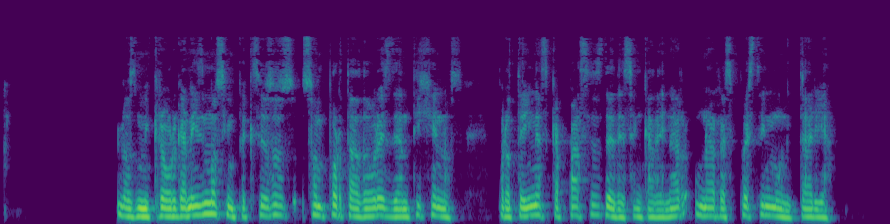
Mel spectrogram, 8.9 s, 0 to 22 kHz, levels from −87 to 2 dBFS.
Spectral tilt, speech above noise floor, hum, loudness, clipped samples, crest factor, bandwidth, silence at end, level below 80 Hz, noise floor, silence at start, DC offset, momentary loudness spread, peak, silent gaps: -7.5 dB/octave; over 68 dB; none; -23 LUFS; under 0.1%; 16 dB; 11.5 kHz; 0.6 s; -64 dBFS; under -90 dBFS; 1.2 s; under 0.1%; 9 LU; -6 dBFS; none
